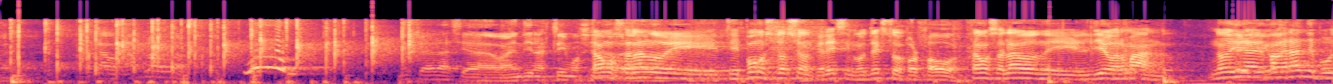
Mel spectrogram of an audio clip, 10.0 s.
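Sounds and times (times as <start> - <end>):
audience applause: 0.3 - 3.2
speech: 3.2 - 9.9.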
